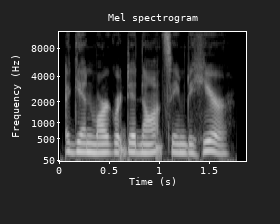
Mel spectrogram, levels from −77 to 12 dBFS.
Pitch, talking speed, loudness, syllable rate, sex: 185 Hz, 225 wpm, -15 LUFS, 6.1 syllables/s, female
